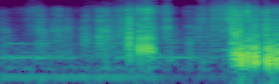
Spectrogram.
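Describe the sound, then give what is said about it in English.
Crinkling of a plastic wrapper being pulled off a beef and bean chimichanga in a kitchen in Los Angeles, California, a few soft rustles building into a louder burst of crackly crumpling near the end. “Looks like we removed the chimichanga from the wrapper.”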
